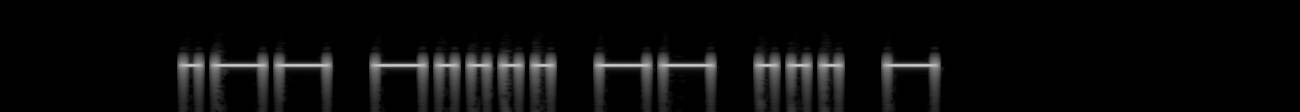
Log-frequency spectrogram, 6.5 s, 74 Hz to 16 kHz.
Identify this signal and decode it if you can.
Morse code, heard as a keyed tone, about 15 wpm, 700 Hz. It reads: W6MST
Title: USA Call Signs - 5 Characters - Repeated 3x - 15wpm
